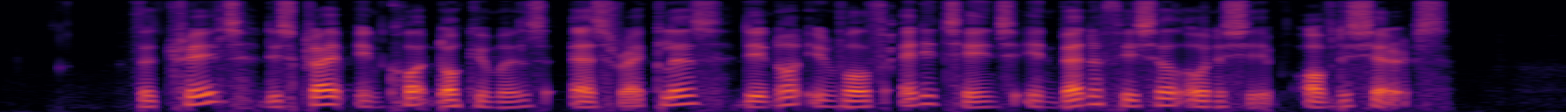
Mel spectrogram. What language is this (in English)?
English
